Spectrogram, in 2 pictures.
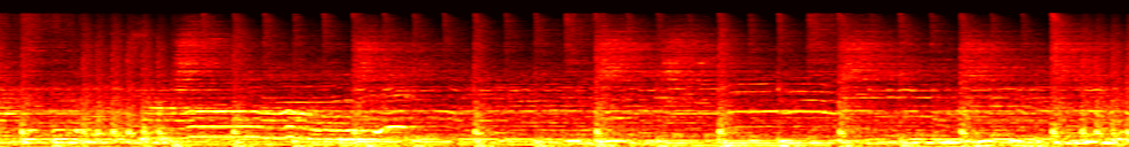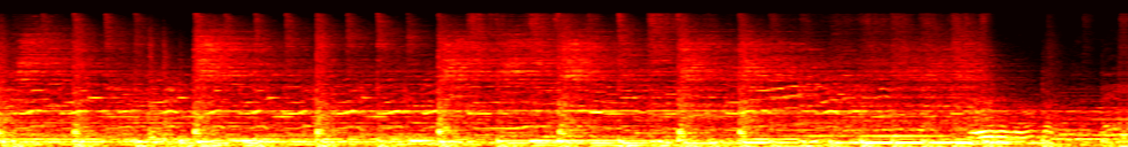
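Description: A rock band playing: electric guitar over a drum kit and bass, with a steady beat throughout.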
